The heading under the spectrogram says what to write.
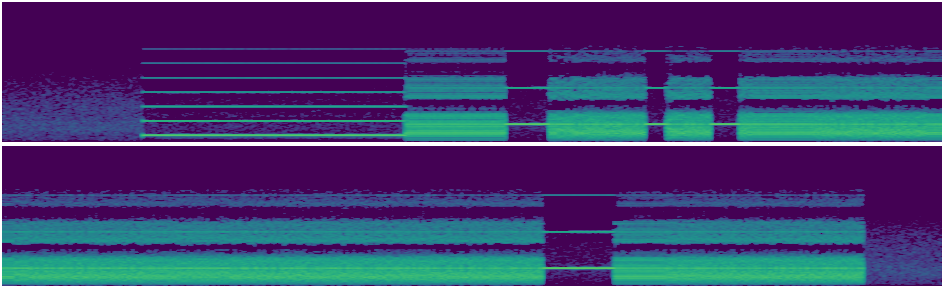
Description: ZX Spectrum tape loading, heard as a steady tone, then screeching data.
